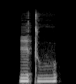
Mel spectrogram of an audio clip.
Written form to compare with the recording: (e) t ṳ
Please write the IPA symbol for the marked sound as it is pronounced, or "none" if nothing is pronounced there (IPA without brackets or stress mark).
i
